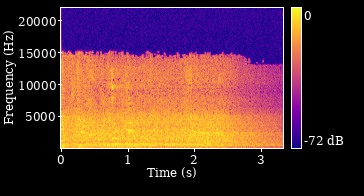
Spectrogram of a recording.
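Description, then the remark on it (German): A subway train rumbles steadily with a dense, broad roar, then slowly fades away toward the end as it moves off. “Da ist doch tatsächlich die U-Bahn schon wieder in einem Dimensionsloch verschwunden.”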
